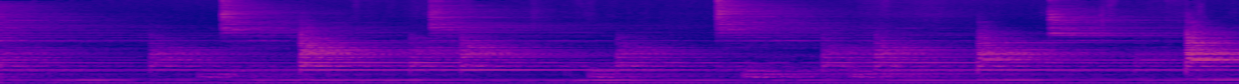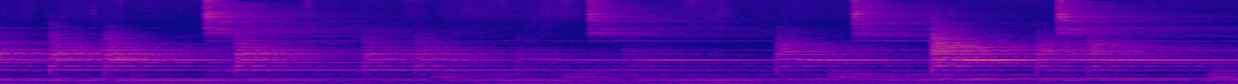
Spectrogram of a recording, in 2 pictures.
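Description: Slow, ringing percussion music: a gong and mallet-struck metal percussion sounding in separate strokes about every one to two seconds, each left to ring on over a low sustained hum. A louder stroke rings out near the end.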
